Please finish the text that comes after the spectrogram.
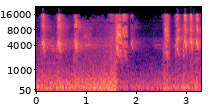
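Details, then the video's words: Female Double-collared Seedeater calling to stir a male to sing: high, clipped chip notes at a steady fast pace, a brief pause, then another quick series of bright chips over faint low noise. "Piado de Fêmea de Coleiro para Esquentar Coleiro"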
